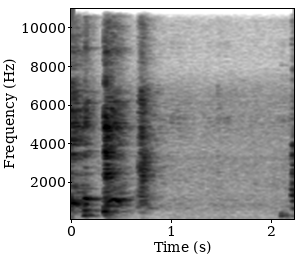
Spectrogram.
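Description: A person coughing, three short coughs in quick succession in the first second, the last one weakest.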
